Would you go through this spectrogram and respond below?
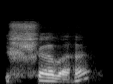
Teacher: the sha is cerebral sha. So the tongue should, as much as possible, point upwards.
